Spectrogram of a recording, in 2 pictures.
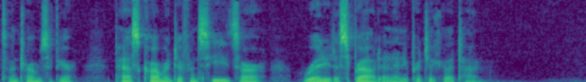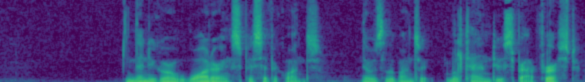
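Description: An older man, a Buddhist monk, giving a calm, measured evening Dhamma talk with unhurried pauses and a husky voice. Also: very deep voice, no echo.

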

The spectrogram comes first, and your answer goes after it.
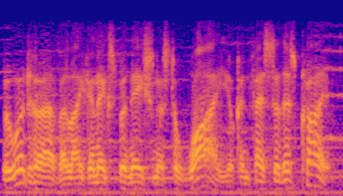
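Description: An actor playing a dogged, stolid police inspector with a formal, officious manner in a 1950s television drama. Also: male voice, on the low side, very animated, fast. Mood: formal, stern. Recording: dull 1950s broadcast soundtrack, music behind.

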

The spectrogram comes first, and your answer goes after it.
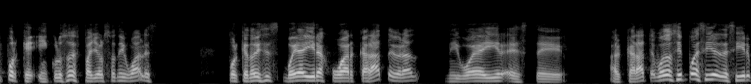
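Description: A male English teacher with a Mexican Spanish accent, congested with a cold, giving a relaxed, chatty lesson with self-joking asides. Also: fairly high pitch, dry recording, highs cut off. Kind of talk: casual classroom lesson.

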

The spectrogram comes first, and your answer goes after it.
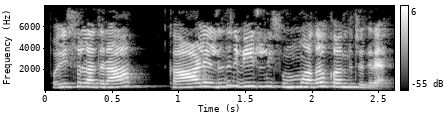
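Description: A woman voicing a strict, fed-up mother in a cartoon family comedy who scolds her sons with a sharp tongue. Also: very high voice, rapid-fire. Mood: scolding.

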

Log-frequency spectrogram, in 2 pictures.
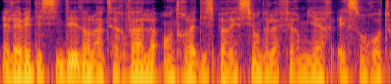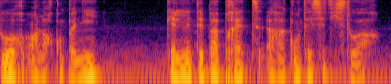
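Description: A man narrating a horror audiobook with measured, expressive storytelling. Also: lowish voice, faint music behind. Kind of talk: dramatic audiobook reading.

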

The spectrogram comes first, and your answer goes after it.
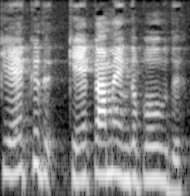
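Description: A man's voice: sits high, normal speed, fairly bright tone. An actor playing a young husband who grumbles and sulks at his wife.

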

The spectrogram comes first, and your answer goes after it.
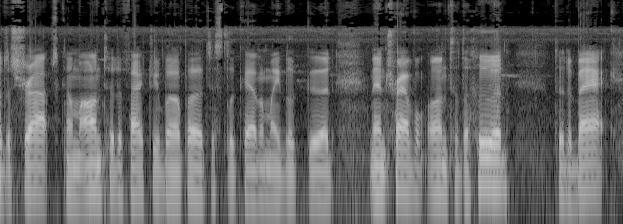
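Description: Holding his phone out at arm's length, a middle-aged man records in a grassy gravel yard outside. He's a car restoration vlogger giving a folksy, plain-spoken, hands-on walkthrough in a medium-pitched, darkish voice.

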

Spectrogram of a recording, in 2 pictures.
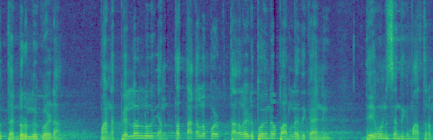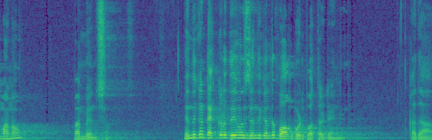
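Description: A man's voice: on the high side, darkish tone. A man preaching a sermon, storytelling and firing rhetorical questions at the congregation. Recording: echoey hall.

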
